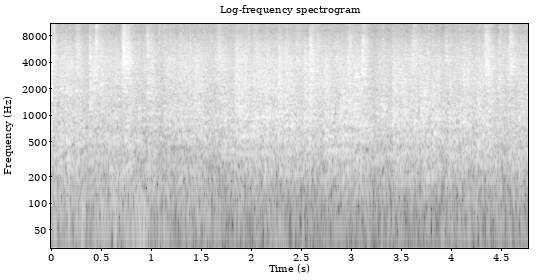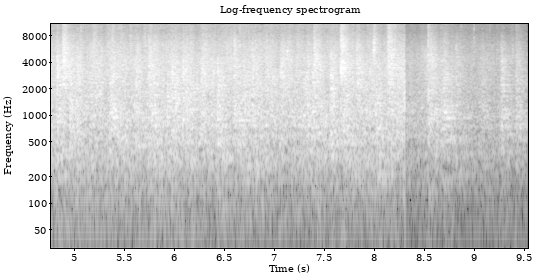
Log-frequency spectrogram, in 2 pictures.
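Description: Hailstorm: a dense, steady hiss of falling hail with many sharp individual stones striking the ground and foliage.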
